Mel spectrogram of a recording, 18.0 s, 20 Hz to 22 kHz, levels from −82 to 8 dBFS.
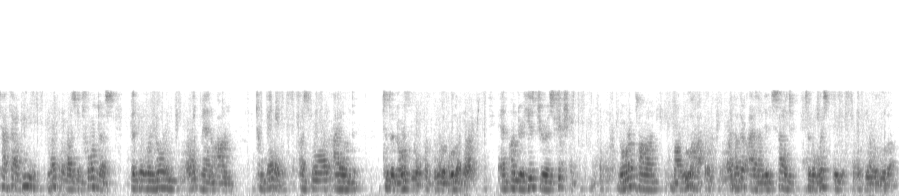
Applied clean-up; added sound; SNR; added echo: neural separator model SepFormer DNS4.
